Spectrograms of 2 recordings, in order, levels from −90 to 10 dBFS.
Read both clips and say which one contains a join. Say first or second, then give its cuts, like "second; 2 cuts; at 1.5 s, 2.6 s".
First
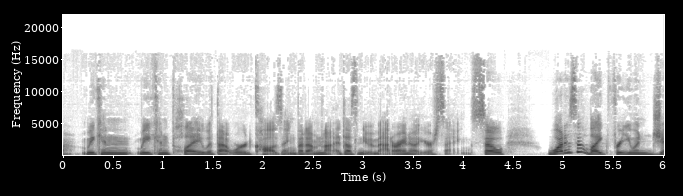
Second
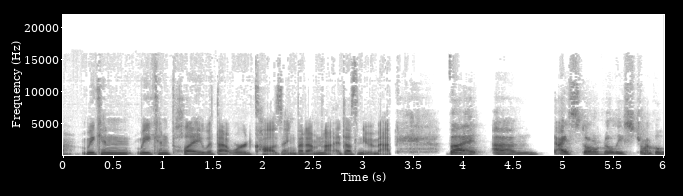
second; 2 cuts; at 3.3 s, 4.9 s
